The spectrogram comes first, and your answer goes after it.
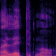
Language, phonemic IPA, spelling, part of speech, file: French, /a.lɛt.mɑ̃/, allaitement, noun, Fr-allaitement.ogg
- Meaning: 1. breastfeeding 2. suckling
